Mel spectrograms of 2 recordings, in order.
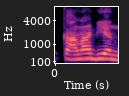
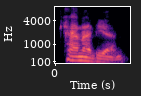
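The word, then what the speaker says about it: Canadian: দেখেন এটাকে কানাডিয়ান বলি আমরা, বাট ক্যানাডিয়ান, ক্যানাডিয়ান, ক্যানাডিয়ান coffee house KFC campaign for chocolate cake in Cambodia.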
